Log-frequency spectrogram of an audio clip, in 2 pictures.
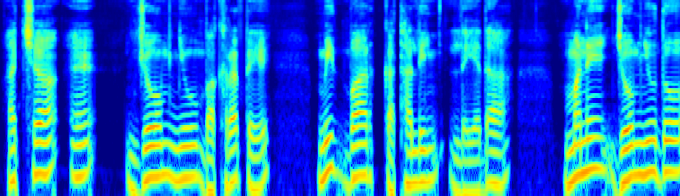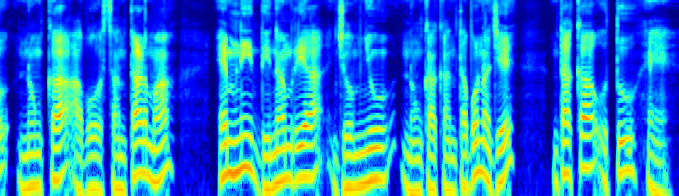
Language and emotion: Santali, neutral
